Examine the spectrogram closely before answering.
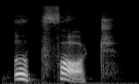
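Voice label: "uppfart", Swedish; Uttal: [²'up:fa:r t]; approach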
